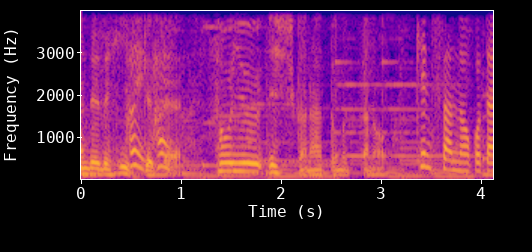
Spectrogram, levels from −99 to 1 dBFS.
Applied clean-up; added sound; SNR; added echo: none; none; none; none.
